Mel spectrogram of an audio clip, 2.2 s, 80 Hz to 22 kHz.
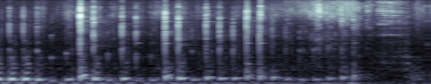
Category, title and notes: Sound effects > Objects / House appliances
knife and metal beam vibrations clicks dings and sfx-111
Beam, Clang, Foley, FX, Metal, metallic, Perc, SFX, ting, Trippy, Vibration, Wobble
